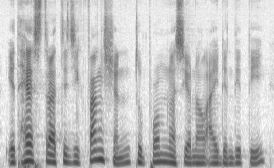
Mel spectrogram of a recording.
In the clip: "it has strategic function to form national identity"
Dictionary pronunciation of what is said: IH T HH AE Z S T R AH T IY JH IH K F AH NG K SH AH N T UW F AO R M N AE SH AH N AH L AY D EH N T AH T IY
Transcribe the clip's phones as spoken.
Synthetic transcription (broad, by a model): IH T HH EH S T R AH T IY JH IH K F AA NG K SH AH N T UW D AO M N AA S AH N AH L AY D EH N T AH T IY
